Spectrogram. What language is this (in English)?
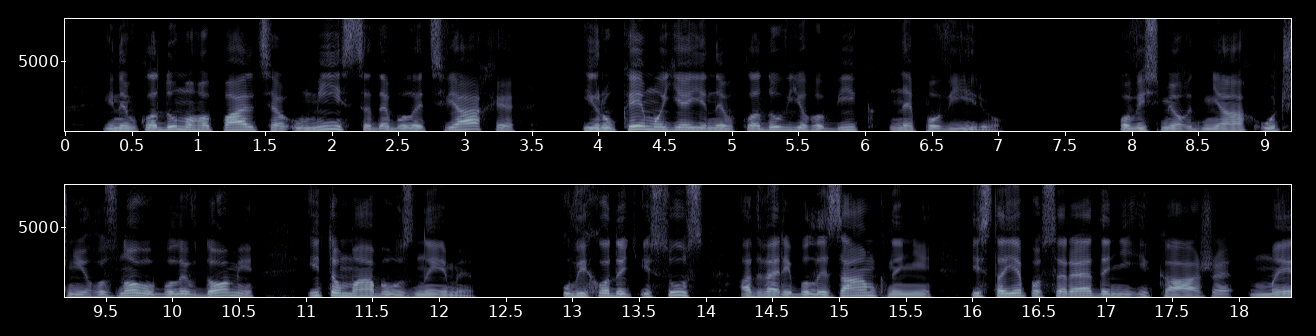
Ukrainian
